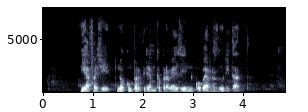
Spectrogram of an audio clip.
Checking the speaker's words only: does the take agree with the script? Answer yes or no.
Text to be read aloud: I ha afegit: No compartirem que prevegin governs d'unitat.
yes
